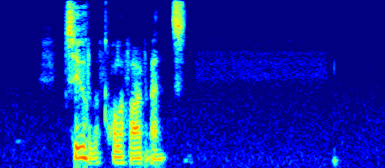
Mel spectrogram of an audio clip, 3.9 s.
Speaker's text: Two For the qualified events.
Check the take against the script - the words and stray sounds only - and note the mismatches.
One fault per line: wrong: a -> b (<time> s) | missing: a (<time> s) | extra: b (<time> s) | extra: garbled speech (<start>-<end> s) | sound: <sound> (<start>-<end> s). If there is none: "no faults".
no faults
